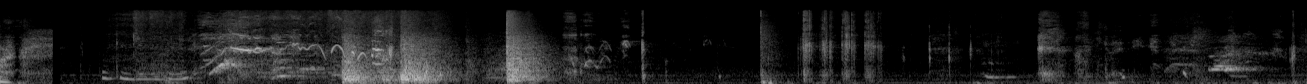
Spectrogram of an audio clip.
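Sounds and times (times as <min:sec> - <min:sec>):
person falling to the floor: 0:03.3 - 0:05.6
thud: 0:03.4 - 0:05.6.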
